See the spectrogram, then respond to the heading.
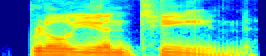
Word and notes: brilliantine: American English

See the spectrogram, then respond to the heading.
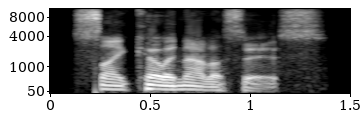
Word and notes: psychoanalysis: British English

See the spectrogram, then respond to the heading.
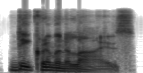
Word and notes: decriminalize: British English

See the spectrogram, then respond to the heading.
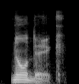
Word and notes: Nordic: British English

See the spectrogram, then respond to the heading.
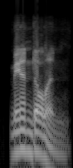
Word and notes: mandolin: American English

